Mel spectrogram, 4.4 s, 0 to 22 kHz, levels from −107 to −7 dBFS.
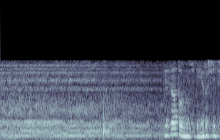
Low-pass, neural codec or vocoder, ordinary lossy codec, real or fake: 3.6 kHz; codec, 16 kHz, 8 kbps, FreqCodec, larger model; none; fake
